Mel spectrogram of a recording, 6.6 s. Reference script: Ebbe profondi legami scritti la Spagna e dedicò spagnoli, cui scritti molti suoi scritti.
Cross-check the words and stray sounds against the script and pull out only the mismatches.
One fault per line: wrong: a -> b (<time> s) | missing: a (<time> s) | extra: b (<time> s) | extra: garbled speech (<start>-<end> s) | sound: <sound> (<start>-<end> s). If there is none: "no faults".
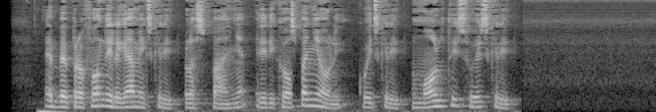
no faults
